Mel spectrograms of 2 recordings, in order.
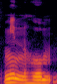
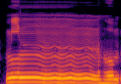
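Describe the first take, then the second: First: The n sound is short and clear. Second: The n sound is drawn out and held. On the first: The speaker calls it right. "tapi dibaca jelas" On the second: The speaker calls it wrong. "Minhum itu salah"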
